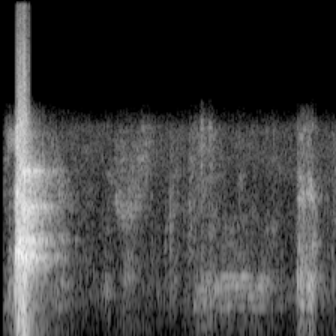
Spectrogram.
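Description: A West Highland White Terrier barks once, sharp and loud, about a quarter second in.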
